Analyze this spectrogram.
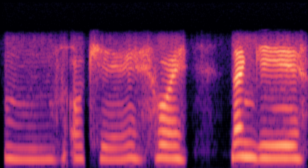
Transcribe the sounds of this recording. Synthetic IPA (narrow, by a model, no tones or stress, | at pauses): okʰehoj | naŋɡi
